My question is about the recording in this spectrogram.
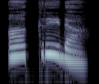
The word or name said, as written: ಆಕ್ರೀಡೆ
